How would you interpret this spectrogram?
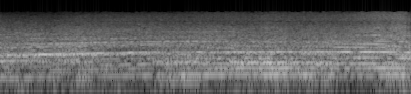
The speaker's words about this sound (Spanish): Bueno, primero te pongo el sonido y ahora te explico algún detalle técnico. Así sonaba en su primera vuelta el Aston Martin Honda. Vamos a catarlo.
